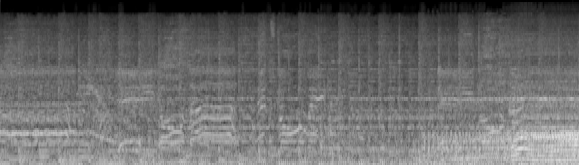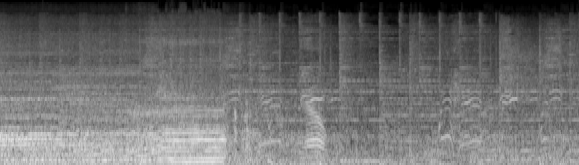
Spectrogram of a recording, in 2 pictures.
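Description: A DMAX racing kart engine revs and drones steadily as it pulls out of the pit lane, its pitch rising and falling with shifts, loud and close, with other engines around it.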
